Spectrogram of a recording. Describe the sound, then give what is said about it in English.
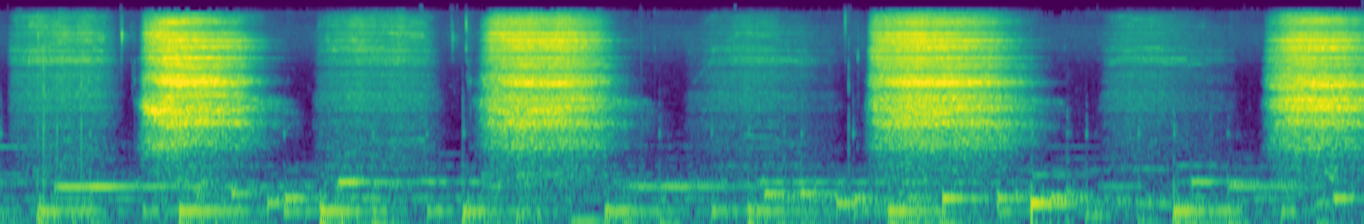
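Deep breathing during a meditation: slow, loud inhales and exhales follow one another in a steady rhythm, with many breaths across the stretch and no talk. “And to take deep breaths.”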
